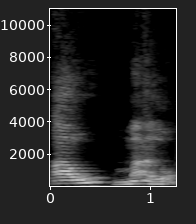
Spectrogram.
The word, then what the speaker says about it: ahumado: con la pronunciación y la H no suena. Por lo tanto, ahumado es el ejemplo de un diptongo. ¿Qué diptongo sería?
